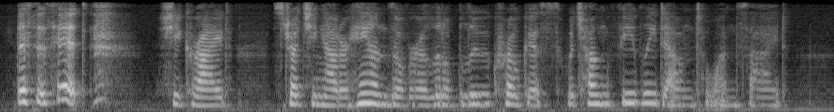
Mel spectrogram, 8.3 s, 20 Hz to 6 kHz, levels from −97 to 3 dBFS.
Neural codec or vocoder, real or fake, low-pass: vocoder, 24 kHz, 100 mel bands, Vocos; fake; 5.4 kHz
